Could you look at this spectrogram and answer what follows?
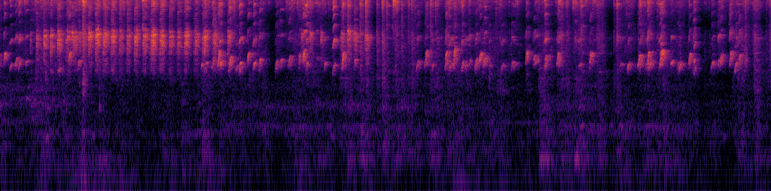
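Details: Male European goldfinch singing without stopping in a home aviary; a fast, rich, continuous twittering with a buzzy high trill early on and cascades of bright notes throughout.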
